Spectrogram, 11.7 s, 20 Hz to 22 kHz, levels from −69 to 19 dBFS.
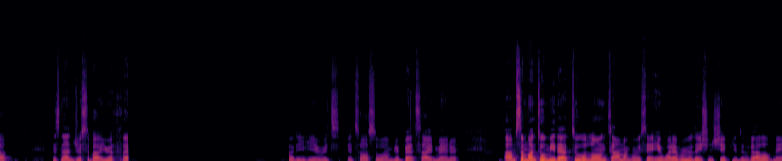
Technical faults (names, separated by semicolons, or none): audio dropout to a faint residue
